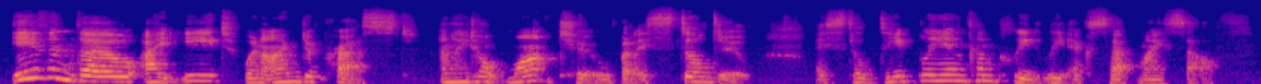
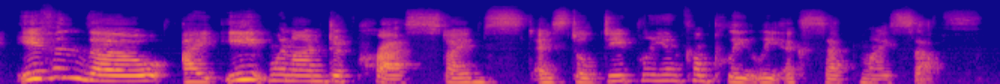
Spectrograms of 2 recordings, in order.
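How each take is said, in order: First: Said in the usual way. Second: Deliberate emphasis on "Even" and "deeply"; emphatic setup phrase. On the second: Shown as a demonstration. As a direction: press the words of the affirmation with conviction. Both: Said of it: "I did use a lot of emphasis".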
